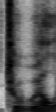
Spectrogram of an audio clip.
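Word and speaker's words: Tooele: we know where you're talking we can actually pronounce to willa i know it's like he said it right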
